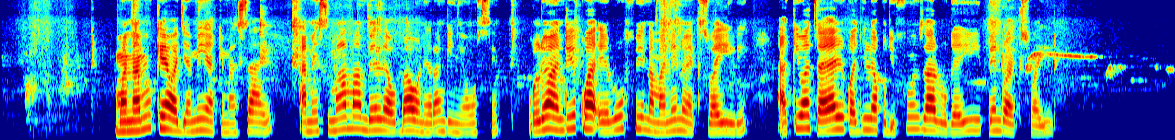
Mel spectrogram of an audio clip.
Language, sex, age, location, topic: Swahili, female, 18-24, Dar es Salaam, education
